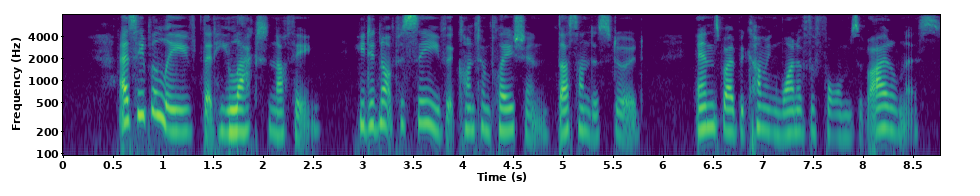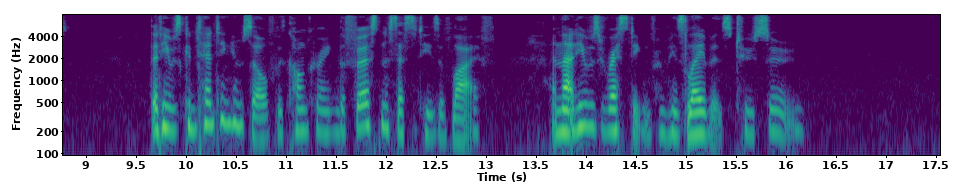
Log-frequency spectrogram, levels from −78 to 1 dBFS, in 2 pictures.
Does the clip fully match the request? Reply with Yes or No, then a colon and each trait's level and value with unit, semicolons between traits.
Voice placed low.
No: high, 205 Hz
